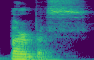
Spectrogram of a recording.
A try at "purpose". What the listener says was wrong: Yes, purpose. Purpose. Mm-hmm.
